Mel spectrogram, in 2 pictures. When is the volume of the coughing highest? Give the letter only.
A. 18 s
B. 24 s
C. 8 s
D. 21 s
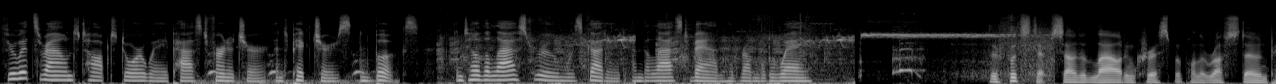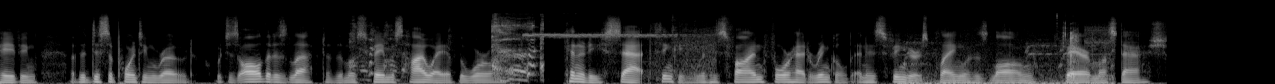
A.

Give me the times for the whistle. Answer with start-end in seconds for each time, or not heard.
8.6-10.6, 17.9-19.9.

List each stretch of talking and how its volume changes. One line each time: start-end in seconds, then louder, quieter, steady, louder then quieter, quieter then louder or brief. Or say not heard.
0.1-8.2 steady
9.9-24.4 steady.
